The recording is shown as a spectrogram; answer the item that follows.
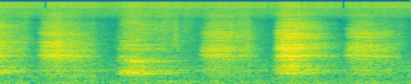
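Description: Deep, heavy breathing after a circuit training workout, four slow inhale-exhale cycles in a steady rhythm, close and fairly quiet, with no talk over it.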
